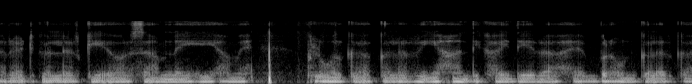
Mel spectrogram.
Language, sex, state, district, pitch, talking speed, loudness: Hindi, male, Himachal Pradesh, Shimla, 130 Hz, 165 wpm, -26 LUFS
